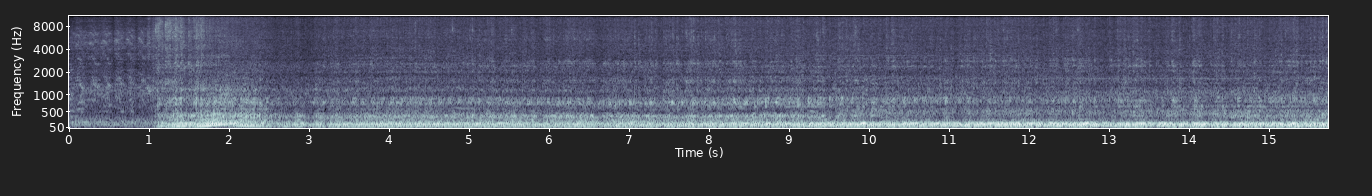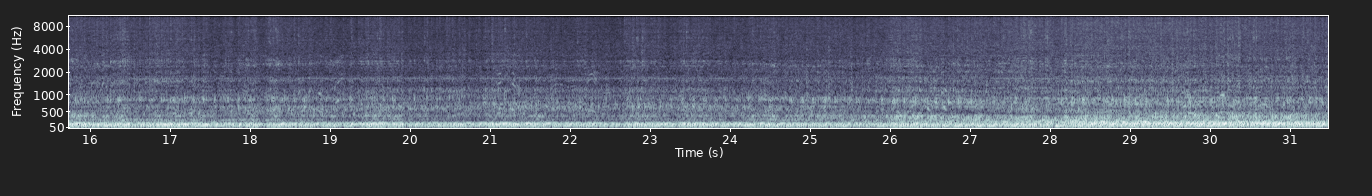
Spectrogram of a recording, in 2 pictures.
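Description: Turbocharged GMC Sierra pickup engine starting about a second in, flaring briefly and then settling into a steady idle.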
